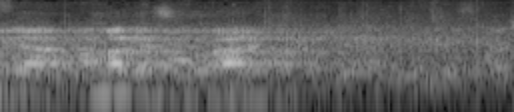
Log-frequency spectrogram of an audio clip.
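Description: A large choir sings together in a big echoing hall, and the singing fades away.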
